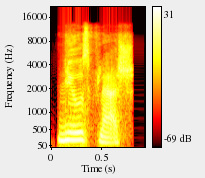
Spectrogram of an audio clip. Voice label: "newsflash", Indian

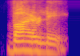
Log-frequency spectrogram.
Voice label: "virelay", Indian

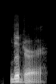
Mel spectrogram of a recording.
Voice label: "litter", American

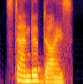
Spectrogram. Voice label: "standardize", Indian

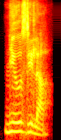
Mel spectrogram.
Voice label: "newsdealer", Indian

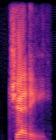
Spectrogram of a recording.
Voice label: "jetty", American

